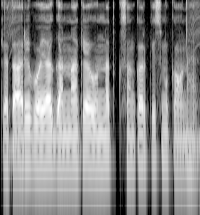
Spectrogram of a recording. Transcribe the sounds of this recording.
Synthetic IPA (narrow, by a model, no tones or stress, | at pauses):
kjat̪aːɾiboːjaɡɐnːakeʊnːət̪sə̃ŋkəɾkɪsmkɔːnɦɛ̰̃ː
